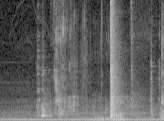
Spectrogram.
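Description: Non-alcoholic gin poured into a cocktail glass or jigger, a short liquid trickle with a few small splashy bursts over a steady background hum.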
